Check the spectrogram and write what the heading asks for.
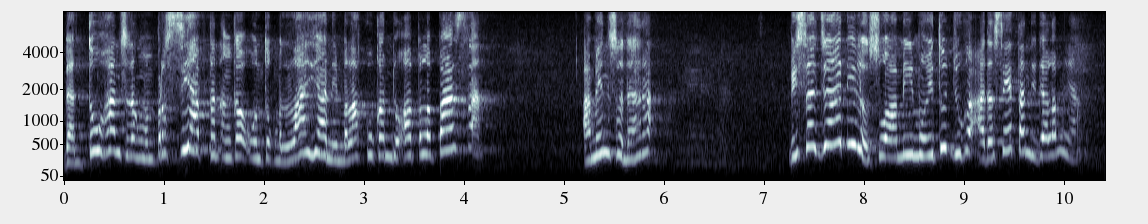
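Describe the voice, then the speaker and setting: A woman pastor delivers a sermon in a high voice. She tells stories with lively energy, voices the people in them, and addresses her listeners directly and sternly. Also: moderate pace. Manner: lively storytelling, acting out quoted voices; direct, scolding address to the congregation.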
